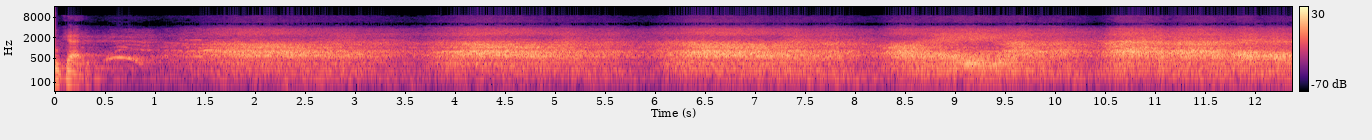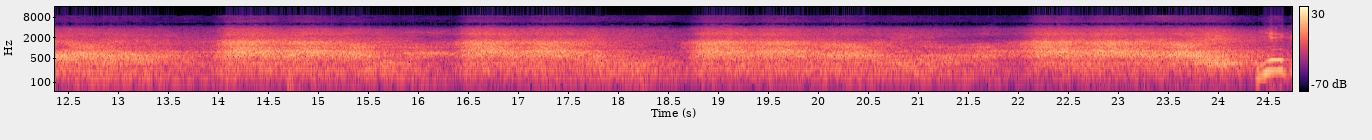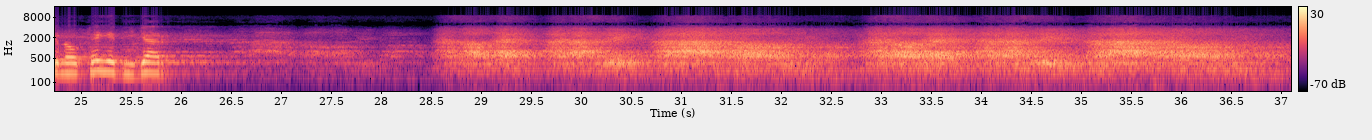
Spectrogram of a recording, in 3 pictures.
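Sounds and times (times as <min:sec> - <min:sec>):
speech: 0:00.0 - 0:00.4, 0:24.7 - 0:26.0
large crowd chanting cries of revenge in unison: 0:00.6 - 0:37.0.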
